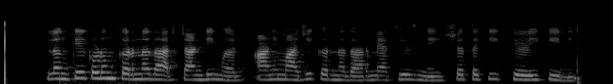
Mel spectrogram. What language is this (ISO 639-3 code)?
mar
